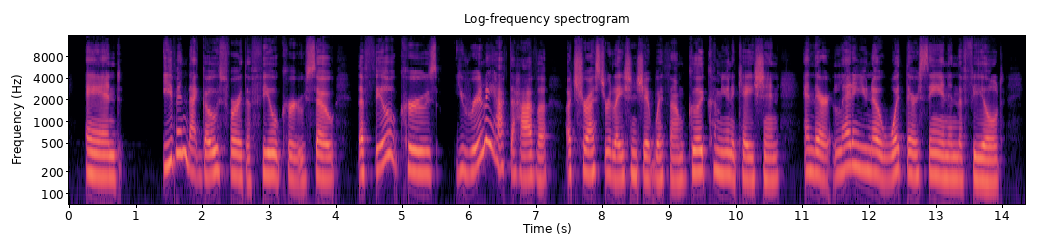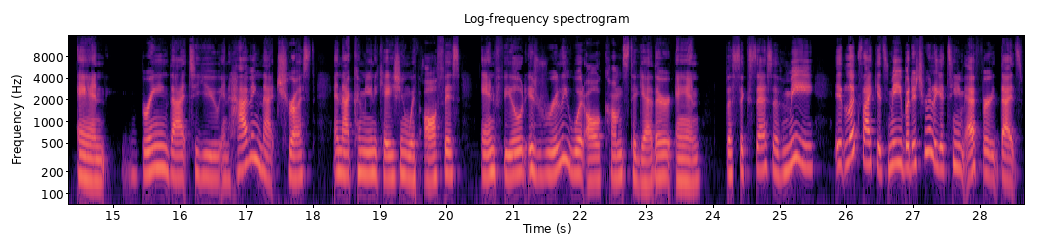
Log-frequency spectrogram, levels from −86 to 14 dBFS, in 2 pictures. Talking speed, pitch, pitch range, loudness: 155 wpm, 185 Hz, 165-205 Hz, -21 LUFS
